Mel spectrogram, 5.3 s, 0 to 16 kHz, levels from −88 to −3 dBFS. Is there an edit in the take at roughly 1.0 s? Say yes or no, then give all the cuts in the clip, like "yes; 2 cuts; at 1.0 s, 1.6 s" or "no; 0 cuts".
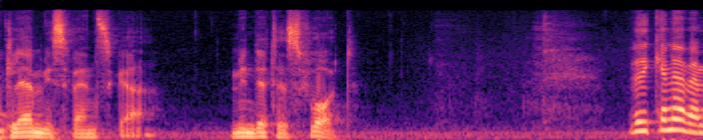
no; 0 cuts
